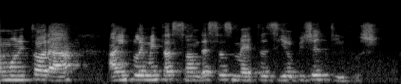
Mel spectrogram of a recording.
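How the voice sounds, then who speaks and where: With a Northeastern Brazilian accent, a woman speaks at a fairly high pitch. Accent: Northeastern Brazilian (Alagoas). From Brazil, Maceió (Alagoas, Northeast). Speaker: UN agency urban development officer. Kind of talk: panel presentation. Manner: formal.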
